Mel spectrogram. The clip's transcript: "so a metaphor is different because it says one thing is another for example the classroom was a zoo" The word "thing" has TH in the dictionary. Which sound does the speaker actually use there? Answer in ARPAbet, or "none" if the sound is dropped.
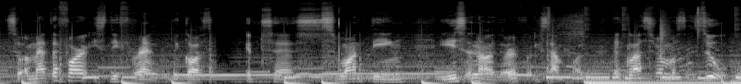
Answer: T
